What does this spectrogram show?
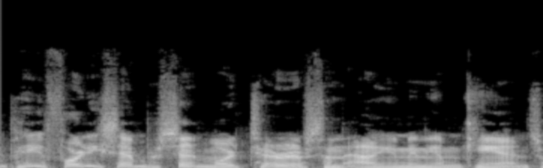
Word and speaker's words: aluminium: That's how you say it, aluminium. And then it results in microplastics. Yes, aluminum.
